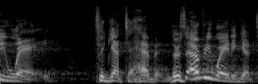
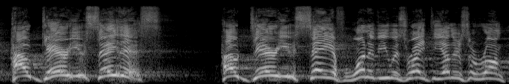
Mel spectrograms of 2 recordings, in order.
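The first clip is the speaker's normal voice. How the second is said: outraged students; 8 semitones higher, 6 dB louder than usual. Retold or imitated. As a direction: demand it like offended students. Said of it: "line up at the microphones and say".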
